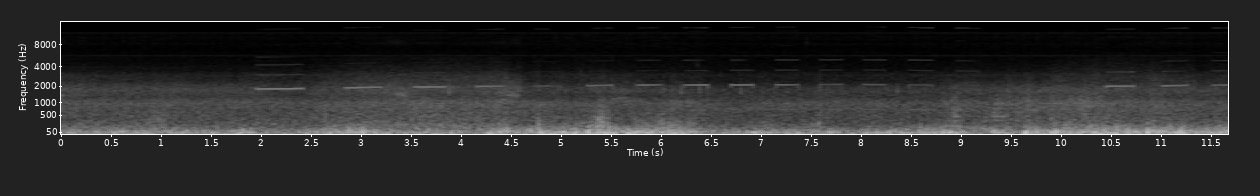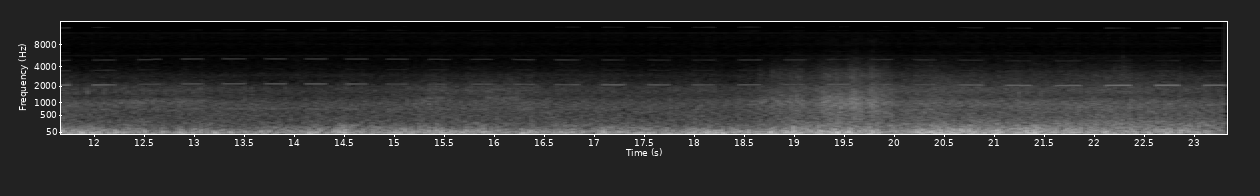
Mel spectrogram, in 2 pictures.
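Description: Strong wind rushes and buffets loudly against a microphone.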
